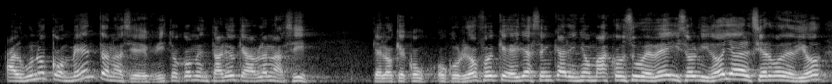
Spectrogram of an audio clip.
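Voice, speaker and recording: A man's voice: high-pitched, brisk, darkish tone, big-room sound. A man preaching, talking in a conversational way and asking his listeners questions. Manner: conversational, asks the audience questions. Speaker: pastor. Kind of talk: expository sermon.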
